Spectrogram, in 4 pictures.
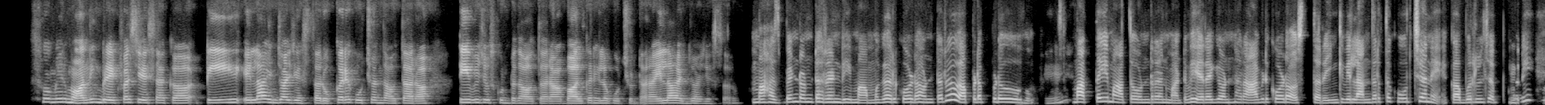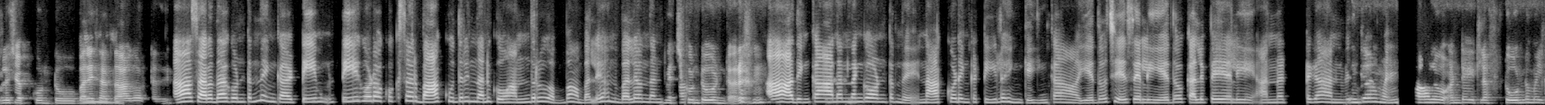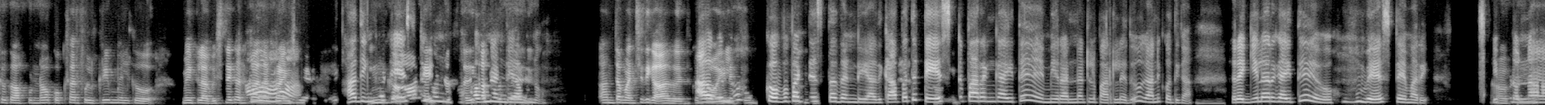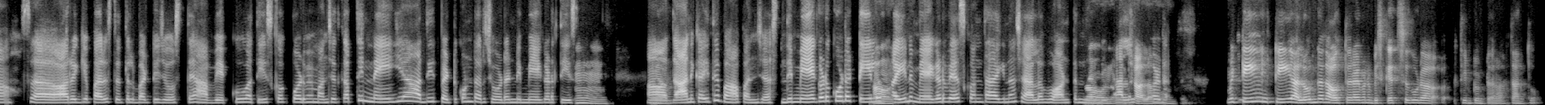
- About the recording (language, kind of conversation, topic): Telugu, podcast, ప్రతిరోజు కాఫీ లేదా చాయ్ మీ దినచర్యను ఎలా మార్చేస్తుంది?
- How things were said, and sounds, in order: in English: "సో"; in English: "మార్నింగ్ బ్రేక్‌ఫాస్ట్"; in English: "ఎంజాయ్"; in English: "బాల్కనీలో"; in English: "ఎంజాయ్"; in English: "హస్బండ్"; tapping; chuckle; in English: "టోన్‌డ్ మిల్క్"; in English: "ఫుల్ క్రీమ్"; in English: "ట్రై"; stressed: "ఇంకా"; in English: "ఆయిల్"; chuckle; in English: "టేస్ట్"; in English: "రెగ్యులర్‌గా"; giggle; lip smack; other background noise; other noise; in English: "అలోన్‌గా"; in English: "బిస్కెట్స్"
